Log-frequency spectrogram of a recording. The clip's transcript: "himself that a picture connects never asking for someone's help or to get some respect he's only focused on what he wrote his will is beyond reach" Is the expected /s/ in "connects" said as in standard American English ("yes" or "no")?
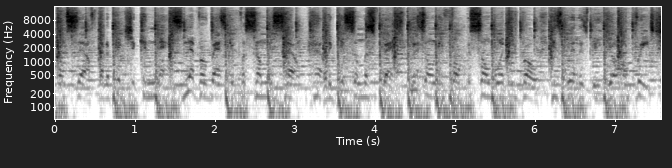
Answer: yes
